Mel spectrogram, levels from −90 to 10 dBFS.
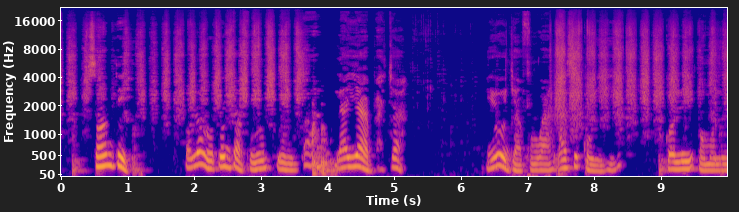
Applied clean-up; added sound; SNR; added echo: classical method Wiener filter.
